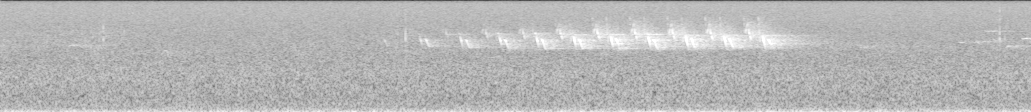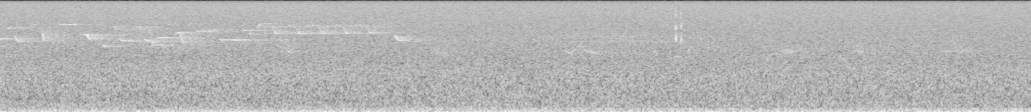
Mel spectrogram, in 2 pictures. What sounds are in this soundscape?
Ovenbird, Winter Wren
